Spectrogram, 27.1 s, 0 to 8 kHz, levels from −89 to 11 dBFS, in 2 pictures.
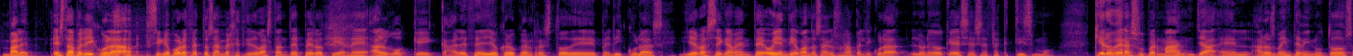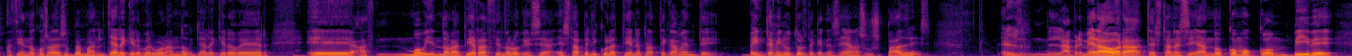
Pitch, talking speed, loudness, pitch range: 125 Hz, 205 wpm, -26 LUFS, 115-140 Hz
